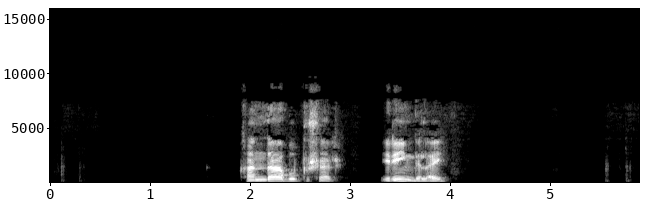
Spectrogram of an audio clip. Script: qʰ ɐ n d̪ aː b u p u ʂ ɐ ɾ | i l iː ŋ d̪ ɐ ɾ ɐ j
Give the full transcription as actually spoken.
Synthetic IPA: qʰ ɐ n d̪ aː b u p u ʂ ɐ ɾ | i ɾ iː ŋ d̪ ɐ l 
